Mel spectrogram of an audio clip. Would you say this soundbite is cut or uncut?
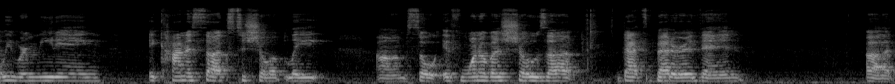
uncut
